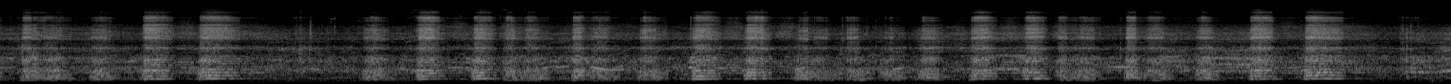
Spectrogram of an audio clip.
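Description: A marching band plays loud brass with pounding drums.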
